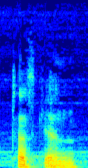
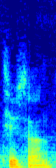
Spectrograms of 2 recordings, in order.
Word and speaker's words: Tucson: candidates being held outside Tuscan oh Tucson sorry Tucson I misspelled mispronounced that one 27 already extraction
